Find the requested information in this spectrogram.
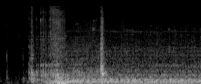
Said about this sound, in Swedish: Ja, nej men det kanske är bäst att, eh, att, att du eh, startar motorn och drar in mot eh, säker land innan skarvarna kommer i mängd och, och bosätter sig på båten där. Ja. jag får då, oj, dra igång här då och pipa hemåt då igen.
